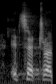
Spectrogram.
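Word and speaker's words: et cetera: बोलते हैं और आगे एट्सेट्रा लिख देते हैं। सो इसको प्रोनाउंस एट्सेट्रा करते हैं, और लिखा इसको शॉर्ट में कैसे जाता है, I hope it's ड्राई, ETC dot, actually it इज एट्सेट्रा।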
